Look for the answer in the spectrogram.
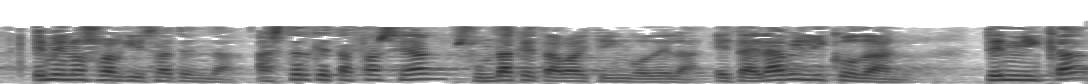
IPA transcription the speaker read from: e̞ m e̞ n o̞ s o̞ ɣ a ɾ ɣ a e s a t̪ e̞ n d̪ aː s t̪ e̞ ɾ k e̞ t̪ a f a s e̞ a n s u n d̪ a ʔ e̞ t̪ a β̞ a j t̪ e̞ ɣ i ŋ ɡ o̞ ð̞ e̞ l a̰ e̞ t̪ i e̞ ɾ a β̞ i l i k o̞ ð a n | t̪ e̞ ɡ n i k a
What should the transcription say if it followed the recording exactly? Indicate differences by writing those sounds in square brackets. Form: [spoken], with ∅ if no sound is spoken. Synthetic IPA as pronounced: e̞ m e̞ n o̞ s o̞ [∅] a ɾ ɣ [i] e s a t̪ e̞ n d̪ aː s t̪ e̞ ɾ k e̞ t̪ a f a s e̞ a n s u n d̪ a [k] e̞ t̪ a β̞ a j t̪ e̞ ɣ i ŋ ɡ o̞ ð̞ e̞ l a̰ e̞ t̪ [a] e̞ ɾ a β̞ i l i k o̞ ð a n | t̪ e̞ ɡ n i k a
